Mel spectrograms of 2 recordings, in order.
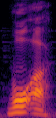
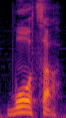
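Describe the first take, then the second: First: The T is replaced by a glottal stop. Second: The T is a clear, released T sound. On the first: "Now the glottal T" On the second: "First, true T"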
